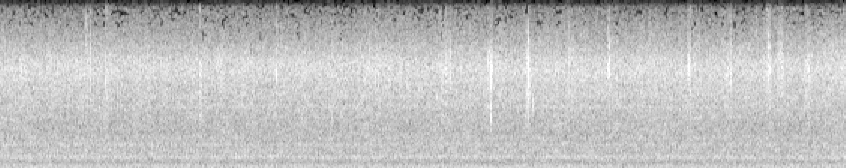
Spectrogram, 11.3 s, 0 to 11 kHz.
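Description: Class 33 diesel locomotive 33103's Sulzer eight-cylinder engine running steadily as the locomotive creeps slowly along the platform.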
